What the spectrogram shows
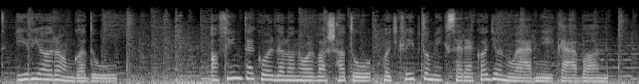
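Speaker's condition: No condition

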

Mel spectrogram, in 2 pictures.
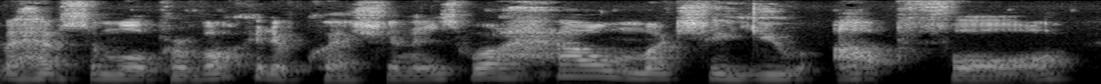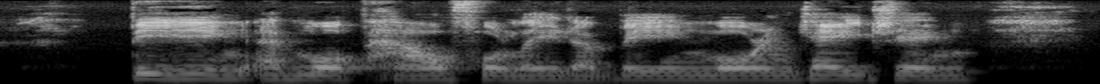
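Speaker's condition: Cleft lip and palate; orthodontic treatment

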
